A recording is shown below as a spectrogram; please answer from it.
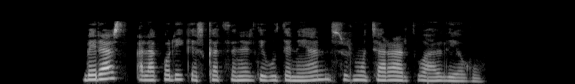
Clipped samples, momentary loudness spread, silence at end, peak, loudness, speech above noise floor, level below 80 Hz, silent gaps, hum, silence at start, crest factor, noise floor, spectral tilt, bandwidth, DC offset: under 0.1%; 11 LU; 0.95 s; -6 dBFS; -24 LUFS; over 66 dB; -68 dBFS; none; none; 0.85 s; 20 dB; under -90 dBFS; -4.5 dB/octave; 8 kHz; under 0.1%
